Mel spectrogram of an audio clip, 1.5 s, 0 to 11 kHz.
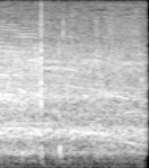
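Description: A steady roar from a cricket crowd at Eden Park during a 1992 World Cup match between New Zealand and South Africa, a dense, continuous wash of noise with commentary over it.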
